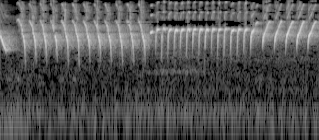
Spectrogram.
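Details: Canary training song: a fast, regular trill of descending notes, then a quicker, higher and steadier trill, closing with louder downsweeping notes, all clean and high-pitched.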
